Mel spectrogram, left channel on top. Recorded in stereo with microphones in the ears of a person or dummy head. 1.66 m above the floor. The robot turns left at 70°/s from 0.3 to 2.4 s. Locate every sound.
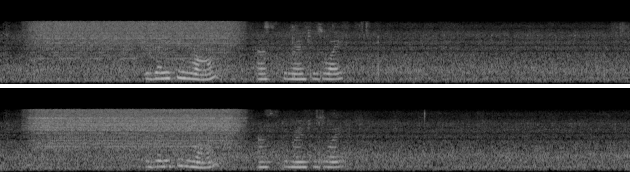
1.4 s a woman speaking: 105° left, 0.6 m; by 3.5 s 40° left, 0.6 m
